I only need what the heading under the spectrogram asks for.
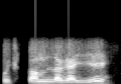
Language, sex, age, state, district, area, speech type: Hindi, male, 60+, Uttar Pradesh, Ghazipur, rural, conversation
